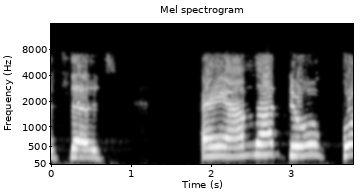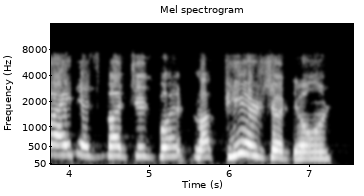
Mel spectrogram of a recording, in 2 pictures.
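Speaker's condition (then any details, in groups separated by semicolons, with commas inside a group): Cerebral palsy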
